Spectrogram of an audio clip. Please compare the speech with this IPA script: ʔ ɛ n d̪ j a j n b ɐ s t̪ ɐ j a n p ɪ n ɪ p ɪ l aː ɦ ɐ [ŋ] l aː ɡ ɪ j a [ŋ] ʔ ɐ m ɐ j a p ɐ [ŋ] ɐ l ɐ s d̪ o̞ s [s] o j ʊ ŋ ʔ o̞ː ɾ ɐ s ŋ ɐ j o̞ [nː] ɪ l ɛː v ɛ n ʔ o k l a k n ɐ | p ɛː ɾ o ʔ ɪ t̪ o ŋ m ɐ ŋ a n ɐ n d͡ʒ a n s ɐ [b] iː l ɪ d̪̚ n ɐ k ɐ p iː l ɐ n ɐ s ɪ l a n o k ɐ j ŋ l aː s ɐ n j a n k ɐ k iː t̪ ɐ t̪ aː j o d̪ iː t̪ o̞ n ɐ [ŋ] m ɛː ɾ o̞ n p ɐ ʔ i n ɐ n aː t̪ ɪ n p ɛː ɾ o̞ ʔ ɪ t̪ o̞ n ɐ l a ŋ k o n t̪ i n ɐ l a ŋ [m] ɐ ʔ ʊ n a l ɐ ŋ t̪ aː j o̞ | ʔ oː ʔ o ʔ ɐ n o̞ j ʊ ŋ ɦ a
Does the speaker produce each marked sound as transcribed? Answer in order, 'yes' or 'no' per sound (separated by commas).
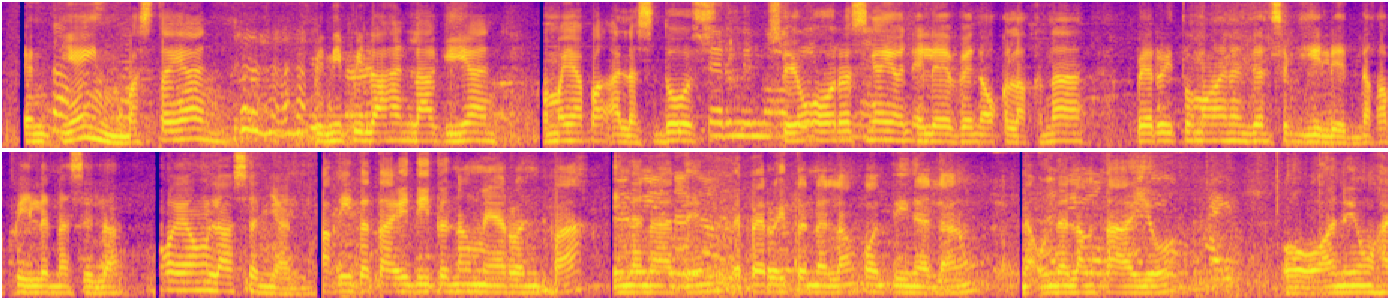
no, no, yes, yes, no, no, yes, no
